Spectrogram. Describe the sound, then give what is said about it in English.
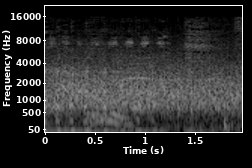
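An audience applauds with steady, dense clapping that fills the whole moment, with a few voices audible underneath the noise. “So let's give them a nice round of applause.”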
